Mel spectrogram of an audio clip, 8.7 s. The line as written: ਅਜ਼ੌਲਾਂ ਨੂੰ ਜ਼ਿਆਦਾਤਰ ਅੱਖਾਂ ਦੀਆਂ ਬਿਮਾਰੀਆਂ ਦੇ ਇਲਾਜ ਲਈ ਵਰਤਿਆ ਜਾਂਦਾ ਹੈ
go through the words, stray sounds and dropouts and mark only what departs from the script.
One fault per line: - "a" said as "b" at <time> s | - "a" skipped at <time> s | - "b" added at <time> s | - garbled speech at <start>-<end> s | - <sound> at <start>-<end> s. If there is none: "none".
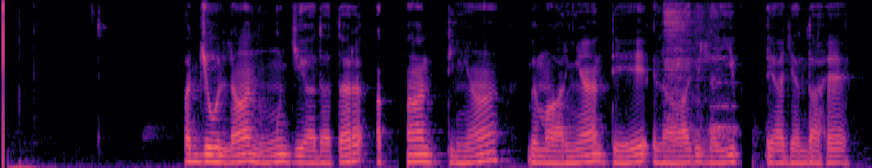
- dropout at 4.0-4.1 s
- dropout at 7.4-7.5 s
